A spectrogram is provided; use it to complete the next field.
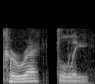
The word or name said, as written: correctly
